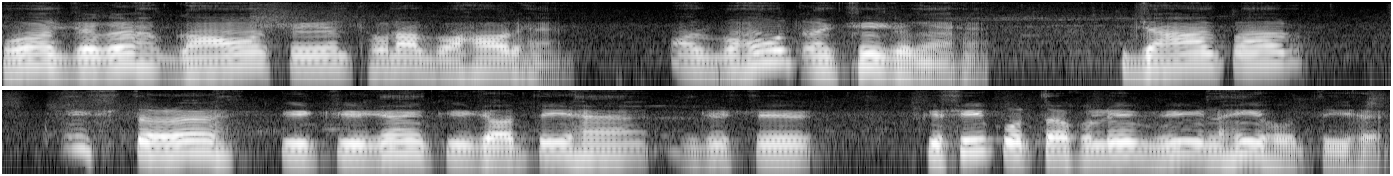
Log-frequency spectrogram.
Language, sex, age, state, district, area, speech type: Urdu, male, 30-45, Uttar Pradesh, Gautam Buddha Nagar, rural, spontaneous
